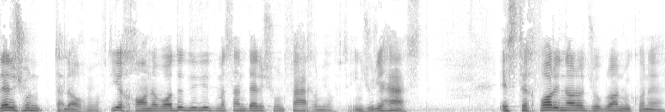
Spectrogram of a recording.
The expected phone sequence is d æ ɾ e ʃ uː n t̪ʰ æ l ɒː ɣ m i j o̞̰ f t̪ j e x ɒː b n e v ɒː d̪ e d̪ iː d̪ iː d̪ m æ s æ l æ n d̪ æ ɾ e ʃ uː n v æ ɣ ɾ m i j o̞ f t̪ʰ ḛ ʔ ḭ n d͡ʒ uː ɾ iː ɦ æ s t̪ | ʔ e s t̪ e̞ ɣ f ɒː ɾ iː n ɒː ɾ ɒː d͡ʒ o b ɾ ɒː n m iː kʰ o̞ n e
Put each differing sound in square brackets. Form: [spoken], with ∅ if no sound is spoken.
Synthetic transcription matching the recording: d æ ɾ e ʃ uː n t̪ʰ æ l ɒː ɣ m i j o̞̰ f t̪ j e x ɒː [∅] n e v ɒː d̪ e d̪ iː d̪ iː d̪ m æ s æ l æ n d̪ æ ɾ e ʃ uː n [f] æ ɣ ɾ m i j o̞ f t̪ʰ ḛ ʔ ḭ n d͡ʒ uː ɾ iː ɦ æ s t̪ | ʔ e s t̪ e̞ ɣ f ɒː ɾ iː n ɒː ɾ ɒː d͡ʒ o b ɾ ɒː n m iː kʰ o̞ n e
